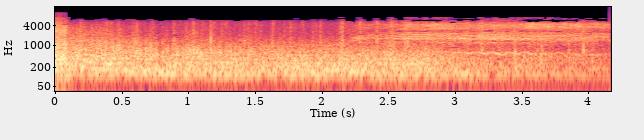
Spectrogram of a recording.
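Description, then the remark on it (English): A roan horse whinnies in fear and snorts against a steady roar of storm wind with lightning near a flooding Boulder Creek, hooves clopping underneath as it is ridden; the sound is loud and continuous, with no voices. “dawn revealed that the storm, instead of slackening, had increased.”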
